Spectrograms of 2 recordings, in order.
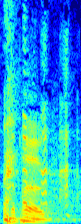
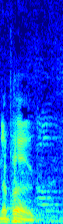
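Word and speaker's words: Knappogue: Napoag. – What? – Napoag. – Napoag. – Napoag. Napoag. So I just got to drag the O out a little more.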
